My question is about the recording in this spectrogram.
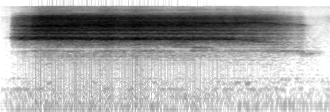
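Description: A steady hiss, mostly high-pitched, that fades in just after the start and fades out just before the end.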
